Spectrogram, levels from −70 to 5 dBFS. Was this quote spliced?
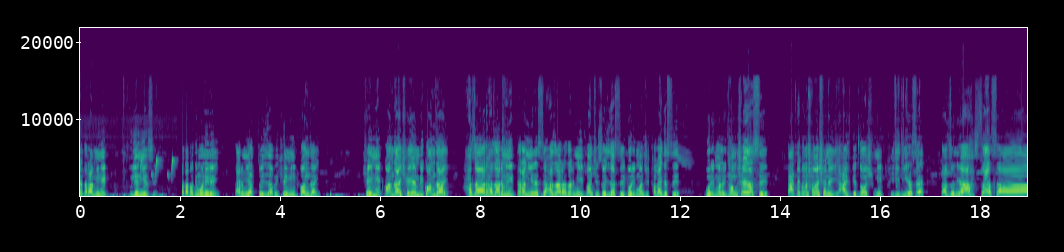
yes; 1 cut; at 2.0 s

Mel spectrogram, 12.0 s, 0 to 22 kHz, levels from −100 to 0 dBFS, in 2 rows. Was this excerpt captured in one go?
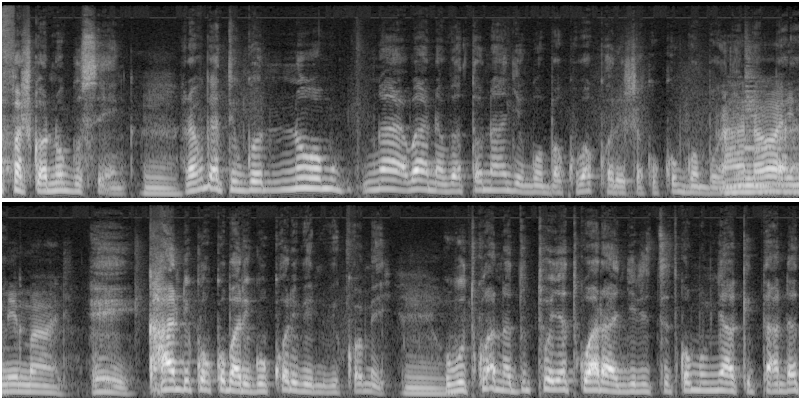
yes; 0 cuts

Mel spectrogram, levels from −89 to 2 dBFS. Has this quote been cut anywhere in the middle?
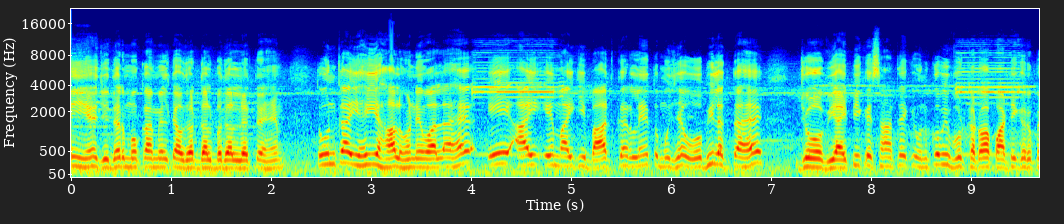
no; 0 cuts

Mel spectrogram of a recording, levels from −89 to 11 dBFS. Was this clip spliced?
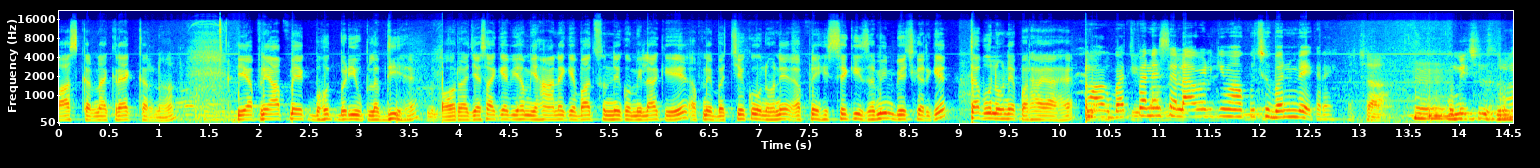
yes; 3 cuts; at 3.8 s, 9.0 s, 10.2 s

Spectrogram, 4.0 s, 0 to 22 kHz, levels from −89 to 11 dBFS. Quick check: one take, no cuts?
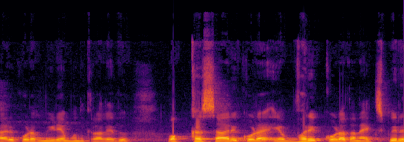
yes; 0 cuts

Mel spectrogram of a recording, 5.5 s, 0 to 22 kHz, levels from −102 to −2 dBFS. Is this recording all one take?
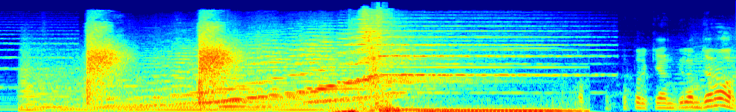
yes; 0 cuts

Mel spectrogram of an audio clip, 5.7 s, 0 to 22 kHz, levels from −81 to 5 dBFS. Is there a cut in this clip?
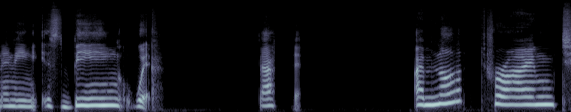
yes; 1 cut; at 4.0 s

